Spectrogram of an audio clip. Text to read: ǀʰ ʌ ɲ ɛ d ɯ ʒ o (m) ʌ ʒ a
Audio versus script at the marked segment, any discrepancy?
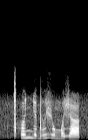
no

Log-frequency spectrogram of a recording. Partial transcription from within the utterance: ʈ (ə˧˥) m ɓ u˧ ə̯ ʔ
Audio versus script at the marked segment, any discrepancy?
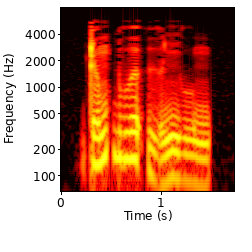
no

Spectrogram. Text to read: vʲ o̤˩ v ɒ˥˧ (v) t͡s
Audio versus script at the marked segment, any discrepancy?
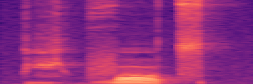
yes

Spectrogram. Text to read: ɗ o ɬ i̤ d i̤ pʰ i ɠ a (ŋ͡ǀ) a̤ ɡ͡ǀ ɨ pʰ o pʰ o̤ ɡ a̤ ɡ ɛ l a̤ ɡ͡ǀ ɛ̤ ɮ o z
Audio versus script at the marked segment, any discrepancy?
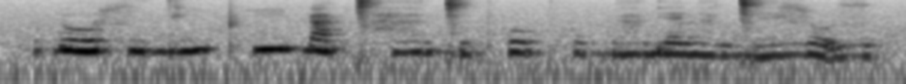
yes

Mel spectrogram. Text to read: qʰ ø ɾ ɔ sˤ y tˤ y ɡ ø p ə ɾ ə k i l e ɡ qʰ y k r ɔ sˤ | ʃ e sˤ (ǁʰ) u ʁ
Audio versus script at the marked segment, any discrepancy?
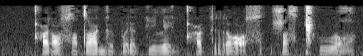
no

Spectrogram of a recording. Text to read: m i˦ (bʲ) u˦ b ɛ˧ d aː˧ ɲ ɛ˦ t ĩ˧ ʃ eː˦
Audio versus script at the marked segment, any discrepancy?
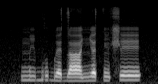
yes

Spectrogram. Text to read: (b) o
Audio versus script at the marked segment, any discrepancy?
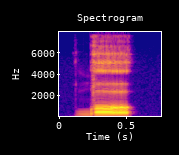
no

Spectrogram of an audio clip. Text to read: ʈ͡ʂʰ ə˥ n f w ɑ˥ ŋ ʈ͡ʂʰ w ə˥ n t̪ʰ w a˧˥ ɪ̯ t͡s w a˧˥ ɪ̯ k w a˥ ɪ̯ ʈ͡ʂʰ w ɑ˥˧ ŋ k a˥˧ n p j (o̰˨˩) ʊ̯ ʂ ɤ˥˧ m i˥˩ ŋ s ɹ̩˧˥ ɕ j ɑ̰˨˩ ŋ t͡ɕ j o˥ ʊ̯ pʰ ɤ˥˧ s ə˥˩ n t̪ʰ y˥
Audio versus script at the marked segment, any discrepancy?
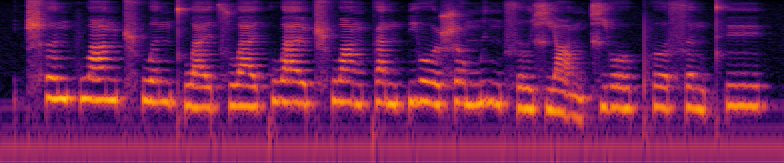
yes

